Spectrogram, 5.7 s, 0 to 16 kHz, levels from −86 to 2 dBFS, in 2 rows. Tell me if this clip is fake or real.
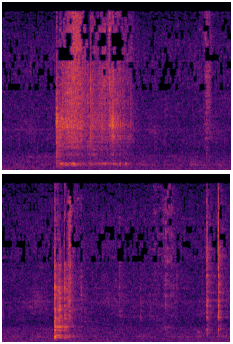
real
